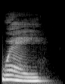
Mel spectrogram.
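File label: "whey", British English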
